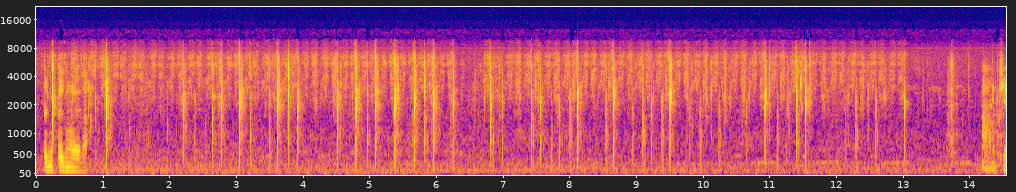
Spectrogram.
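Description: A hand pump pushes air into a bicycle tyre with steady strokes.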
